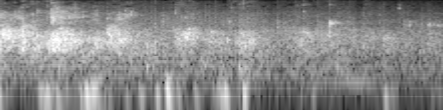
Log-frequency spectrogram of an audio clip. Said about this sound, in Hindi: इनके लिए ताली तो बजाइए।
